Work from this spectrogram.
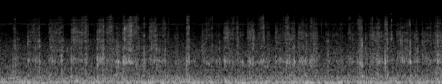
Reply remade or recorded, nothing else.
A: recorded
